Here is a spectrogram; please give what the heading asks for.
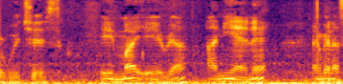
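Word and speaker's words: Aniene: this other river which is in my area anen I'm going to spell it for you a n i e n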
